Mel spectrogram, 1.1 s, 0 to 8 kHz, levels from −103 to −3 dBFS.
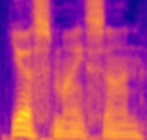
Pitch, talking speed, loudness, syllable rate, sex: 90 Hz, 165 wpm, -18 LUFS, 3.0 syllables/s, male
